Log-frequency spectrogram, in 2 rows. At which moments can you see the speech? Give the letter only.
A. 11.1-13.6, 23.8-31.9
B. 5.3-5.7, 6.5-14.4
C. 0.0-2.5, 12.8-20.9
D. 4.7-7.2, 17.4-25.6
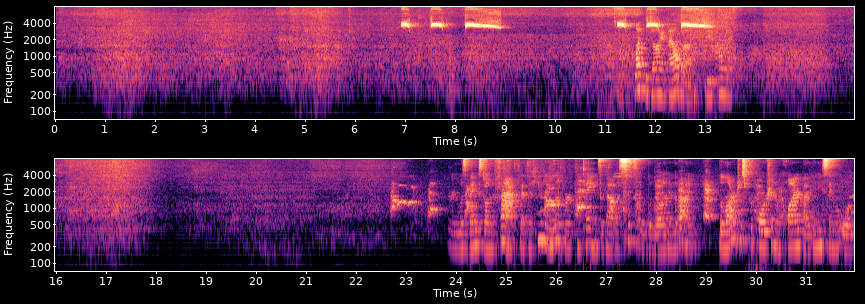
A.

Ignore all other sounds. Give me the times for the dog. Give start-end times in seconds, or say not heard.
21.4-21.9, 22.6-30.6.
